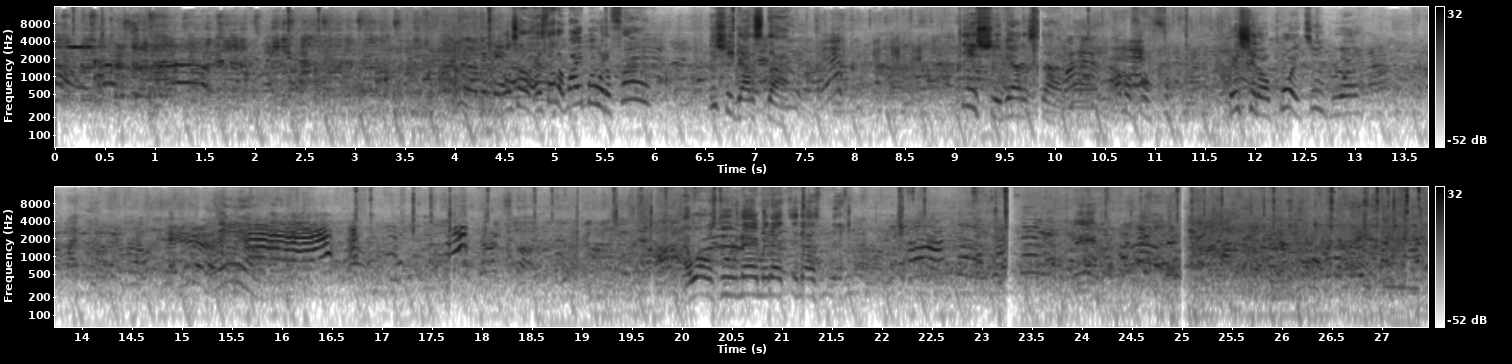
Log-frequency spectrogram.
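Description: A crowd of people chatter and call out all around, outdoors.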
